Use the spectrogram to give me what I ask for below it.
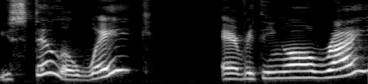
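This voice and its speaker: Putting on a character voice, a woman talks at a moderate pace, her high pitch swinging very widely. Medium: read story. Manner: hesitant, folksy country speech.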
